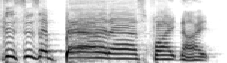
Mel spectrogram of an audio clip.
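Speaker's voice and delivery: very high-pitched fight-promoter announcer voice. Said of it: "something else he would say".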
